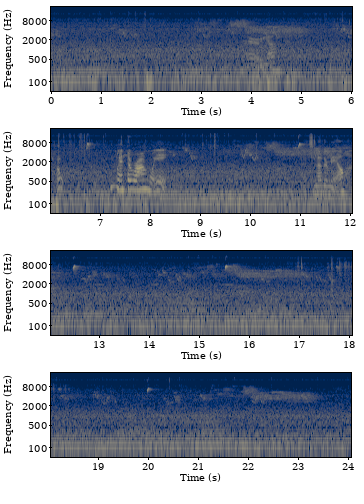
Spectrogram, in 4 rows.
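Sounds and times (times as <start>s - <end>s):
steady low rumble: 0.0s - 17.6s
soft bird twittering: 2.8s - 19.4s.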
